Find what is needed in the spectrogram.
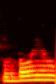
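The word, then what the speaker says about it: Loial: this must be like loyal yes you're absolutely right that is its name like loyal with a y except with an eye that's exactly who he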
